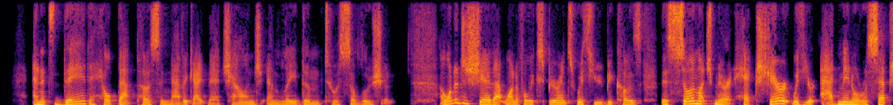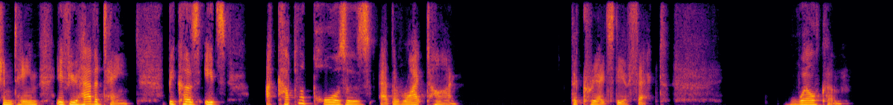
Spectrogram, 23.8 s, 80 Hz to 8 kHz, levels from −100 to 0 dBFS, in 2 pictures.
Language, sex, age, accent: English, male, 30-49, Australian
